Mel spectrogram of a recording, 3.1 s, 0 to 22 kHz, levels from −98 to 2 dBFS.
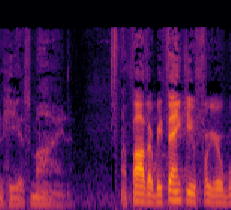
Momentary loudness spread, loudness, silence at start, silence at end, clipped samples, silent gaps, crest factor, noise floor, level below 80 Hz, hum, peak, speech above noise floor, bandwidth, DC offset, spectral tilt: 20 LU; -26 LUFS; 0 s; 0 s; under 0.1%; none; 22 dB; -65 dBFS; -58 dBFS; none; -8 dBFS; 36 dB; 13.5 kHz; under 0.1%; -4 dB/octave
